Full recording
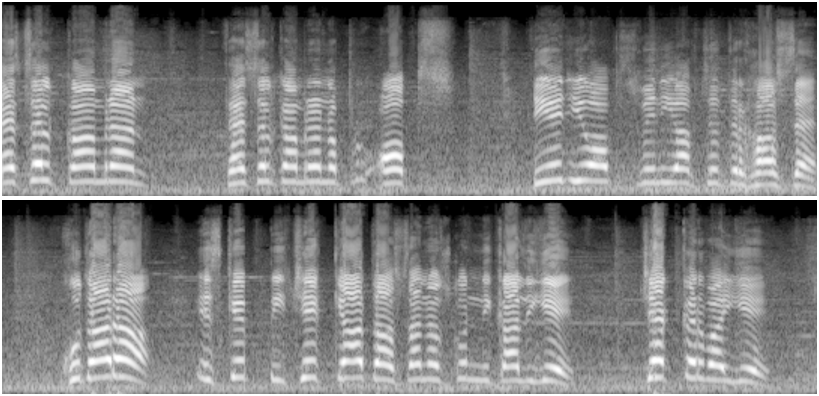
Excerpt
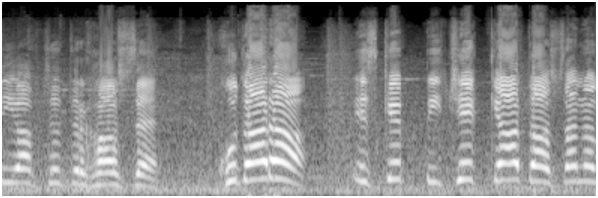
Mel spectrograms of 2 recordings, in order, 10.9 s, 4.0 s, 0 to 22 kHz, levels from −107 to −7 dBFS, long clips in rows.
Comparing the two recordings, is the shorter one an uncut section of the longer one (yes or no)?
yes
